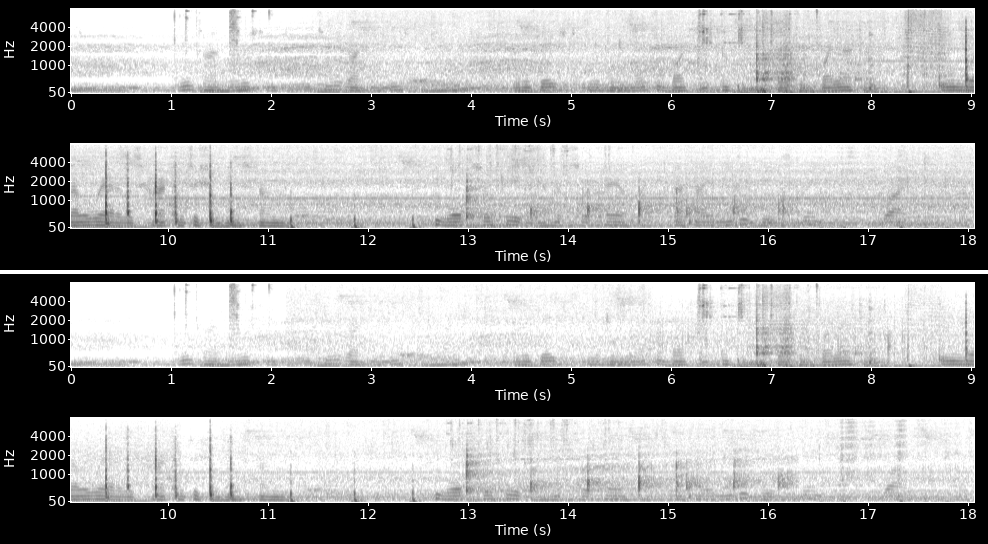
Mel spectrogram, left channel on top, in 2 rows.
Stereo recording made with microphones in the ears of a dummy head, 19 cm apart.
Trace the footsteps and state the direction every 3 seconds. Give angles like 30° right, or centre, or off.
off, off, 60° left, 10° right, 50° right, 60° right.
